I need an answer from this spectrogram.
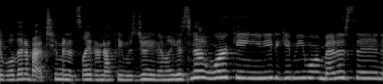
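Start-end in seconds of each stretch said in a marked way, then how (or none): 1.8-3.8 retold panicky plea, pitched high; higher, pressing demand for help; urgent complaint. Patient tells anesthesiologist the sedative has failed, urgent and high.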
